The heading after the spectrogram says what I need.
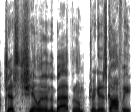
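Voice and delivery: high, laughing through the words; real laughter lifting the voice high; amused laughter. Real, not acted. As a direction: crack up while saying it, pitch climbing. Cracking up at his own story.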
